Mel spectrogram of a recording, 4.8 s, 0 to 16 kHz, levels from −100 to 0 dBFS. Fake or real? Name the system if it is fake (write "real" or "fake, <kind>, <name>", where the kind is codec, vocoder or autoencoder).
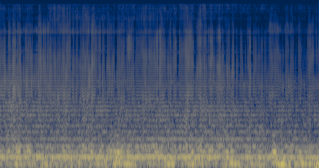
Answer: fake, vocoder, BigVGAN v2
